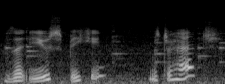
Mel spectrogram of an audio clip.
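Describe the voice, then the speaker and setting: A woman's voice: medium pitch, huge pitch swings, unhurried, darkish tone, soft background music, rough recording. A woman voicing a busy, plain-spoken newsstand man in a children's storybook, with emphatic delivery. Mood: surprised. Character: busy newspaper-stand man, under the weather, taken aback. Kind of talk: storybook character voice.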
